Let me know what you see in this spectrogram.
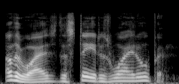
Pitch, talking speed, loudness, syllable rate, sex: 145 Hz, 200 wpm, -15 LUFS, 7.0 syllables/s, male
